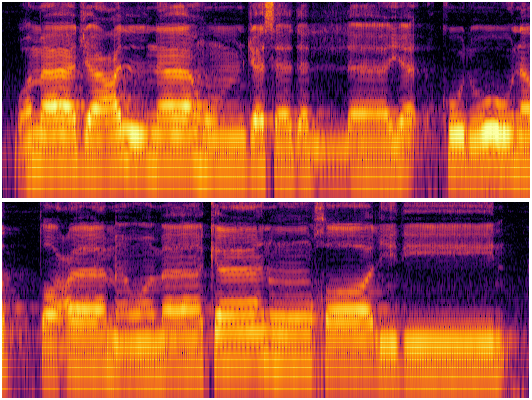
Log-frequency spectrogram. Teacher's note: ونون التنوين في جسدا تدغم إدغاما تاما في اللام بغير غنة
